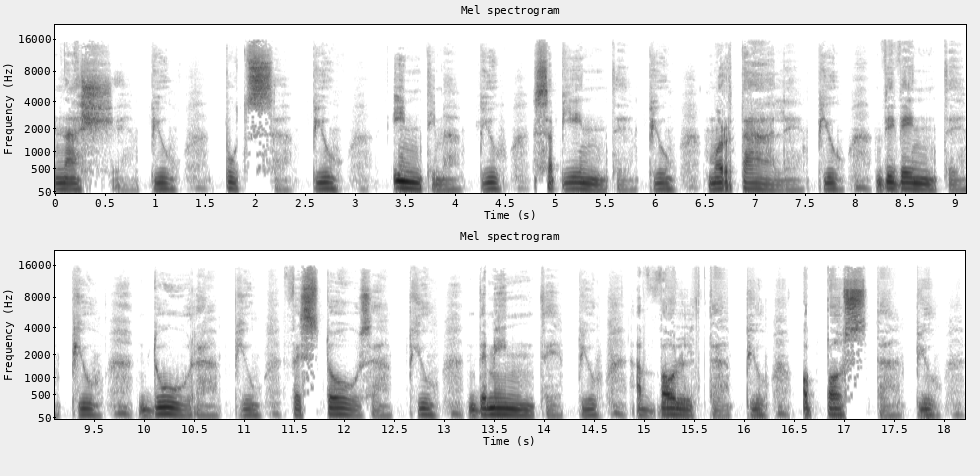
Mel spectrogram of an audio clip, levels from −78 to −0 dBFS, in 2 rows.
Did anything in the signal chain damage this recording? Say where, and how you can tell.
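Yes, at the network stage: an adaptive stream at a lower bitrate from 15.21 s to the end. The quality changes suddenly, with more codec artefacts, which fits a step down from about 64 to 16 kbit/s Opus. Unlike packet loss, nothing goes silent.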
